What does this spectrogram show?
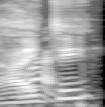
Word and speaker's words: Haiti: who was from hati I like to pronounce Haiti the way they do it heti right right and I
